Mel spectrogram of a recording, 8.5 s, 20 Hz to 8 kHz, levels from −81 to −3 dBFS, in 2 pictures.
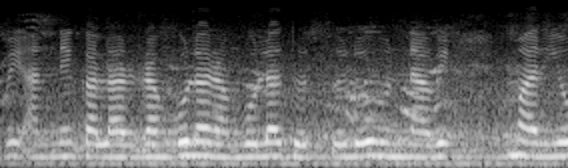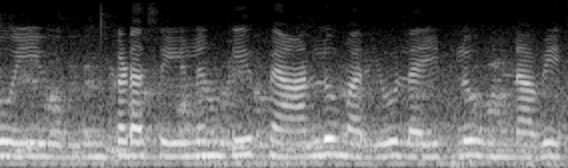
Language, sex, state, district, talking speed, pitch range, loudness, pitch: Telugu, female, Telangana, Mahabubabad, 100 wpm, 225-245 Hz, -15 LUFS, 235 Hz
